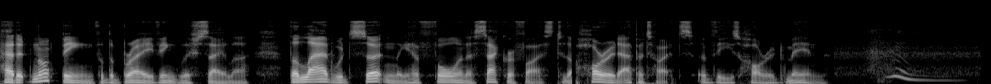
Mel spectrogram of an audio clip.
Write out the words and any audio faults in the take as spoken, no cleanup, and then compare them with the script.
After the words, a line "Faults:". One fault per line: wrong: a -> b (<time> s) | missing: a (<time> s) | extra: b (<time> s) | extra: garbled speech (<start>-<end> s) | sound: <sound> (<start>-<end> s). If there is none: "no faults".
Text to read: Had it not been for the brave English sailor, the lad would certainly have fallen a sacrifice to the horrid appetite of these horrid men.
Had it not been for the brave English sailor, the lad would certainly have fallen a sacrifice to the horrid appetites of these horrid men.
Faults:
sound: dropout (5.7-5.8 s)
wrong: appetite -> appetites (6.2 s)
sound: sigh (8.6-9.7 s)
